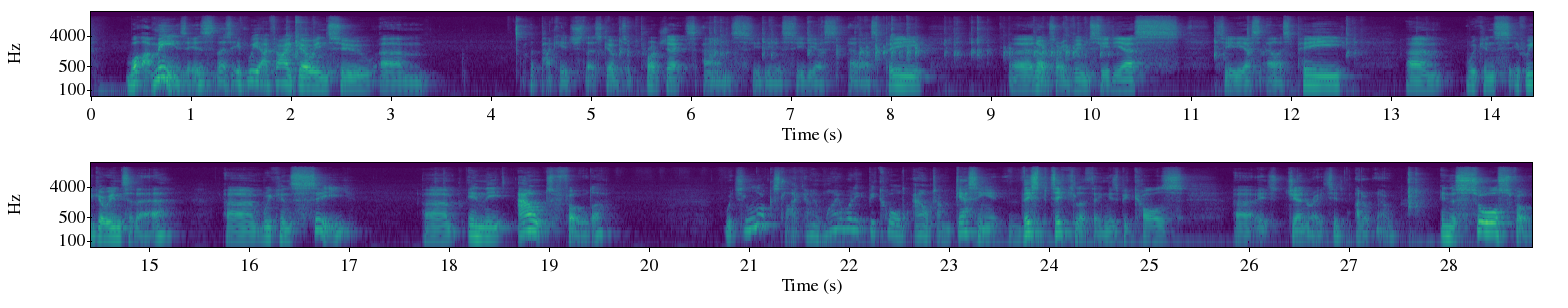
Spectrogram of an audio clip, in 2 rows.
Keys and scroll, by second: 1.8 ctrl+a, 2.0 c, 4.9-13.1 typing, 17.7 typing, 27.4 typing, 28.6-28.8 typing.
